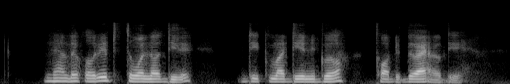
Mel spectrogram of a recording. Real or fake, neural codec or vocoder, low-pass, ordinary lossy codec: fake; codec, 16 kHz, 0.5 kbps, FreqCodec, larger model; 7.2 kHz; AAC, 32 kbps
